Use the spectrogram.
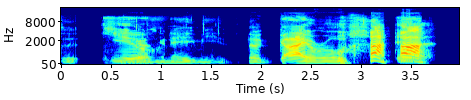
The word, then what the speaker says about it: gyro: I ordered before that that Greek uh gonna mispronounce it gonna hate me the gyro you just deeply offended hybrid I had a I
